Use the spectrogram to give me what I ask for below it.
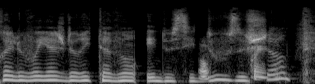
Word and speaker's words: Ritavan: Ça s'écrit « Ritavan », mais ça se prononce en sanscrit, parce que c'est un nom indien, hindou.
